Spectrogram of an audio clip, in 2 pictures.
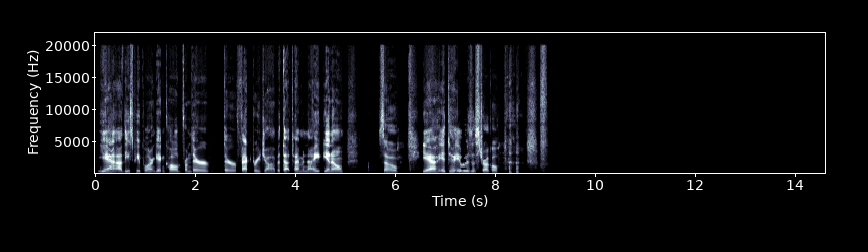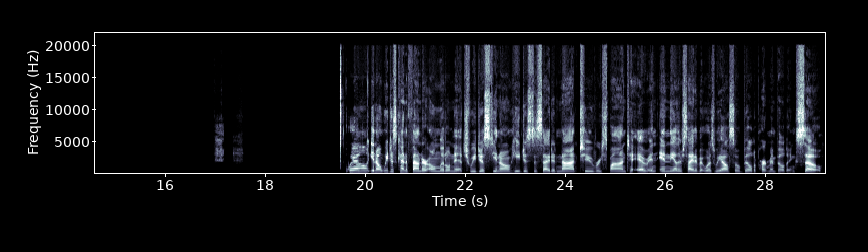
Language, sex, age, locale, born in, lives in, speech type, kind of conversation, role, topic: English, female, 55-59, en-US, United States, United States, conversation, podcast, guest, What factors make it challenging to maintain a healthy balance between work and personal life?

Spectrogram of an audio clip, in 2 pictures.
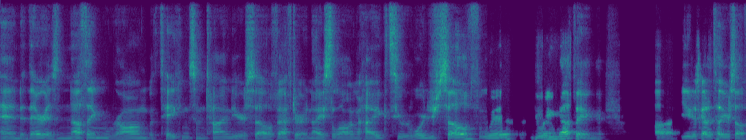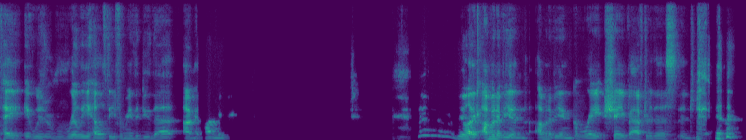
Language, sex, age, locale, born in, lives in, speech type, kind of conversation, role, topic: English, male, 25-29, en-US, United States, United States, conversation, unstructured, none, Which outdoor places restore your mind, and how can we enjoy them or learn from them together?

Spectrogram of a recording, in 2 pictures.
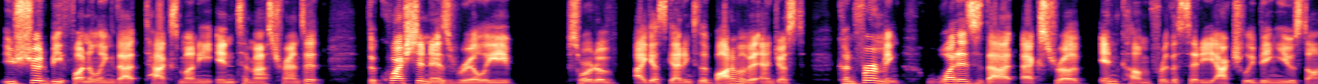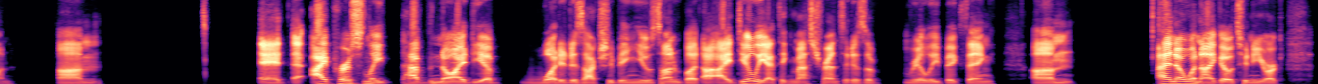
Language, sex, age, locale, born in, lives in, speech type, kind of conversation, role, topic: English, male, 20-24, en-US, United States, United States, conversation, unstructured, none, Could banning cars in city centers reduce emissions and promote equity, or would it unfairly burden everyday commuters?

